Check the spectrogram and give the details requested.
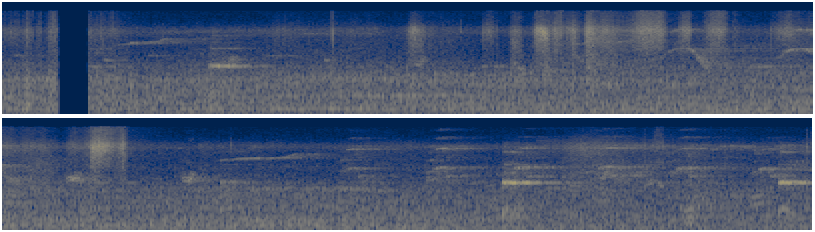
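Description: Birds chirping in short, high, scattered calls over a steady background hiss. The sound drops out completely for a moment near the start.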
